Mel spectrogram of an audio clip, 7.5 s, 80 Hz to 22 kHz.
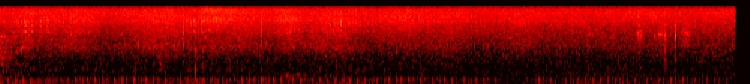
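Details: Old tabby cat Maca, a rescued female born in 2000, being cuddled in her soft winter coat, keeps up a steady, low, rhythmic rumbling purr that barely wavers for seven seconds, with faint rustling of fur and handling.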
